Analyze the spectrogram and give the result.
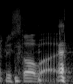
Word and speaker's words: Cristobal: Cristobal.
